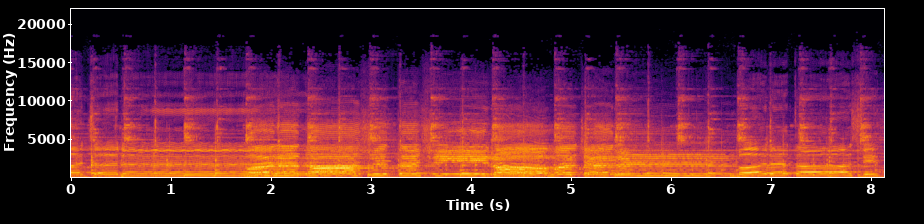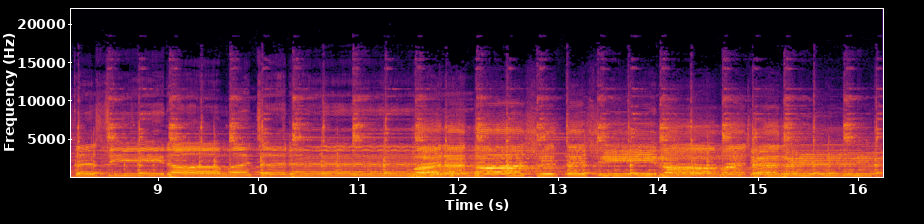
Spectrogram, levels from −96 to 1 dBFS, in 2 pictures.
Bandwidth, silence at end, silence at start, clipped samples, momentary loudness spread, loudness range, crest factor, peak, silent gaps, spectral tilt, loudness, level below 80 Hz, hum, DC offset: 17 kHz; 0 s; 0 s; under 0.1%; 8 LU; 5 LU; 16 dB; 0 dBFS; none; -2.5 dB/octave; -15 LUFS; -56 dBFS; none; under 0.1%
